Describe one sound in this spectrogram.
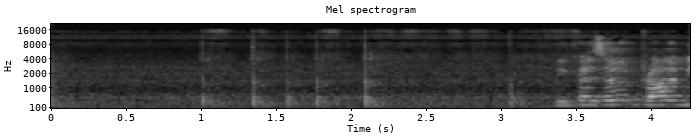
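A pen taps and squeaks on a board.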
